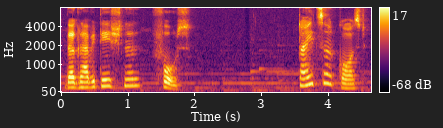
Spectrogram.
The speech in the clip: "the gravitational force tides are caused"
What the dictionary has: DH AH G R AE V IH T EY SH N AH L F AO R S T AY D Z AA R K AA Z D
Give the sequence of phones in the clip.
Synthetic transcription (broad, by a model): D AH G R AE V IH T EY SH N AH L F AO R S T AY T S AA R K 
